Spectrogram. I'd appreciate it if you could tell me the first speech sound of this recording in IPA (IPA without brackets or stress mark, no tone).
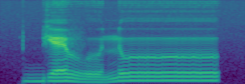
bʲ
